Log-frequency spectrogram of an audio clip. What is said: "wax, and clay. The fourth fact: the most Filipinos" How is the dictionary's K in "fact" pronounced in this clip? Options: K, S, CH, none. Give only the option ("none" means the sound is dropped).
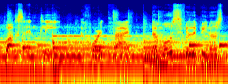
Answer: none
